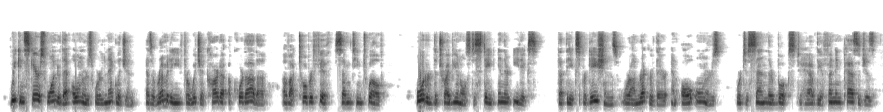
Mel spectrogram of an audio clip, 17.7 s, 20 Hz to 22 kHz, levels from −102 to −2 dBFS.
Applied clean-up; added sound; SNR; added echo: none; none; none; none.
